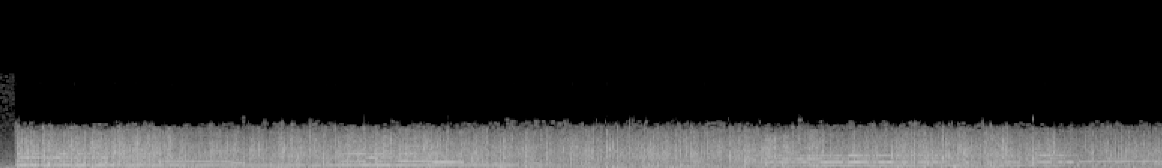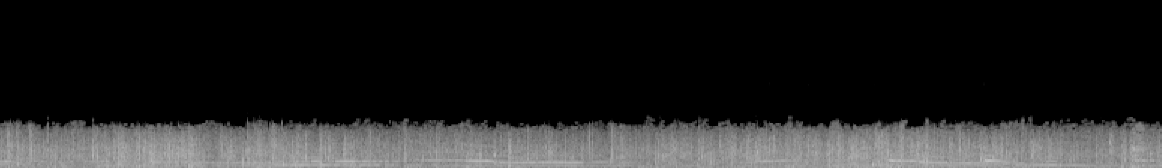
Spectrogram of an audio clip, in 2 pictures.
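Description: Film soundtrack: a steady wash of dense noise, starting abruptly, with long held tones above it that step up and down in pitch.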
